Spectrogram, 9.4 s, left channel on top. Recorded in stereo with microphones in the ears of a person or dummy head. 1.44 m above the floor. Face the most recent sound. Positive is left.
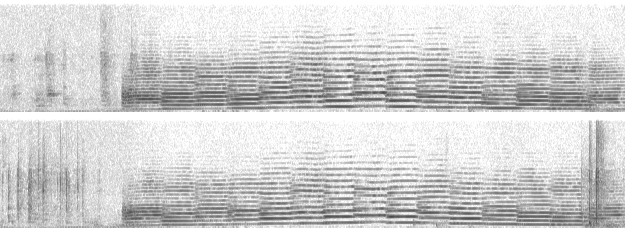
turn(degrees=55)  # may be behind; listen again after turning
